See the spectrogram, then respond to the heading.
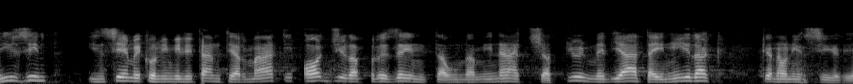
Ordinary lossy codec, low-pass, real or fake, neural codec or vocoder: none; 5.4 kHz; fake; codec, 16 kHz in and 24 kHz out, 1.1 kbps, FireRedTTS-2 codec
